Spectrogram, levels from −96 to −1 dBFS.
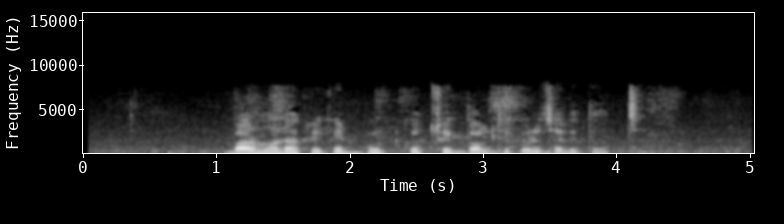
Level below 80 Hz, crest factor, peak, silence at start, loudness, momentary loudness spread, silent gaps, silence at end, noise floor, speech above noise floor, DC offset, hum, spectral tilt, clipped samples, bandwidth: -52 dBFS; 22 dB; -4 dBFS; 1.05 s; -23 LUFS; 18 LU; none; 0.9 s; -57 dBFS; 34 dB; under 0.1%; none; -7.5 dB/octave; under 0.1%; 8 kHz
